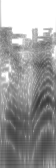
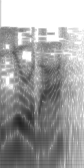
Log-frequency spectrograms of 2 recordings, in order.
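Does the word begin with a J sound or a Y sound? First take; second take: J sound; Y sound. First: The word begins with a J sound. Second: The word begins with a Y sound.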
